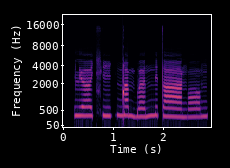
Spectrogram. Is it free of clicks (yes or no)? no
